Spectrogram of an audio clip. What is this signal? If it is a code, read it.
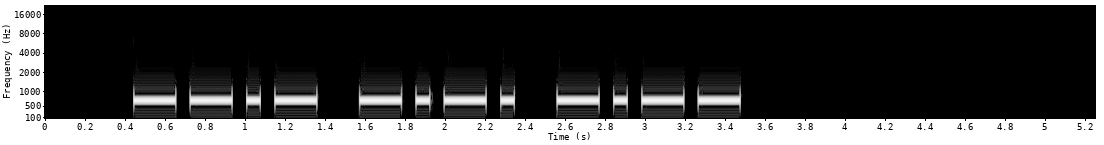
Morse code, heard as a keyed tone, about 17 wpm, 700 Hz. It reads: QCY
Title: USA Call Sign Postfixes - 3 Letters 17wpm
